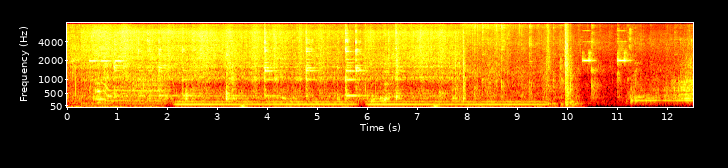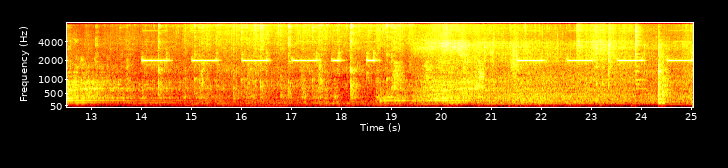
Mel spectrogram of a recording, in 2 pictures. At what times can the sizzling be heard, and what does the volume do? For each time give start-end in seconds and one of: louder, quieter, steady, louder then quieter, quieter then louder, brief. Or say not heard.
0.0-25.0 quieter then louder.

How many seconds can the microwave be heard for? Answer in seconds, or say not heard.
25 s.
